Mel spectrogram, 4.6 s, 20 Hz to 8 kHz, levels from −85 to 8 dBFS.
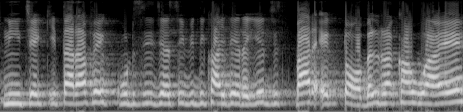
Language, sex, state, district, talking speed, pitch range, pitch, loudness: Hindi, female, Bihar, Sitamarhi, 230 wpm, 255-265 Hz, 260 Hz, -12 LUFS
